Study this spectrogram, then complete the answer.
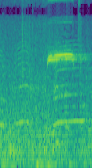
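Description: A referee blows a whistle.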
